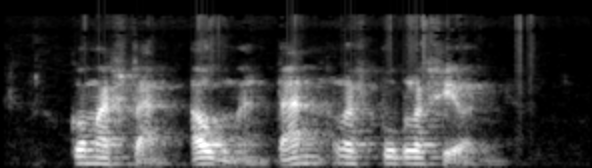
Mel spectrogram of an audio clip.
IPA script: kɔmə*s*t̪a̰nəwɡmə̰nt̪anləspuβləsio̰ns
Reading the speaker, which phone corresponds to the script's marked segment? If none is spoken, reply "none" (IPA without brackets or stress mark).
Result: s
